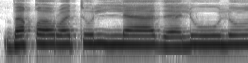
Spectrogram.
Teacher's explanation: تا کے اوپر 2 پیش کی تنوین ہے اور اس کے بعد لام کا حرف آ گیا تو ادغام ود آؤٹ غنہ کیجئے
